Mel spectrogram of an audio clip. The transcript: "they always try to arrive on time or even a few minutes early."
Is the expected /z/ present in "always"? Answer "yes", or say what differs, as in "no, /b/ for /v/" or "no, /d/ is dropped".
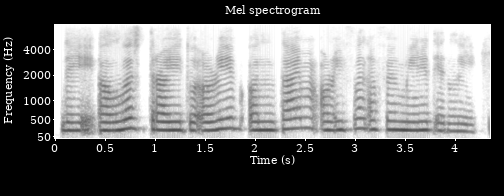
no, /s/ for /z/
